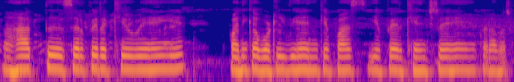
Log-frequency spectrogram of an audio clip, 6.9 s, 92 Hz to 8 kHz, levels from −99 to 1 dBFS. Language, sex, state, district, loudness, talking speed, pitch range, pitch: Kumaoni, female, Uttarakhand, Uttarkashi, -34 LUFS, 175 wpm, 180-190 Hz, 185 Hz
